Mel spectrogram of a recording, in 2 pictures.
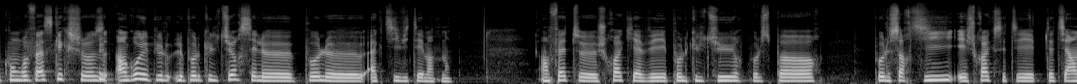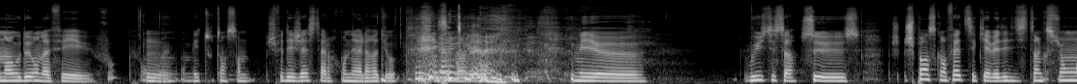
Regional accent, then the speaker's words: France

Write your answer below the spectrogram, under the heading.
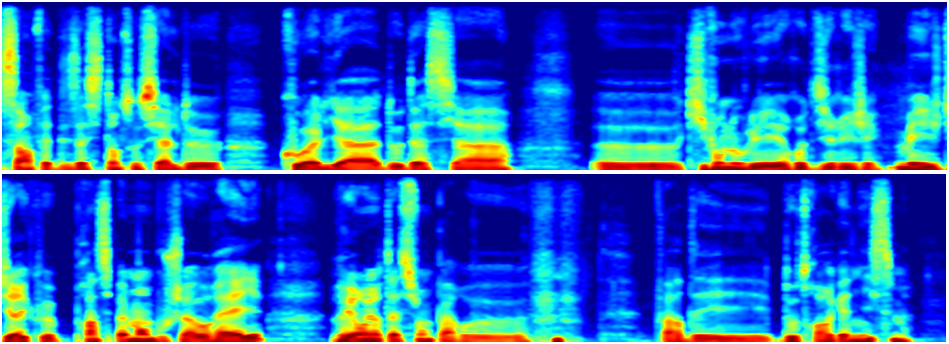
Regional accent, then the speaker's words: France

